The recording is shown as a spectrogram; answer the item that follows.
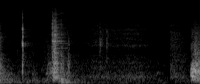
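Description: A few light clicks and a brief rustle in the first half-second, hand tools being picked up and handled, then a quiet stretch.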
